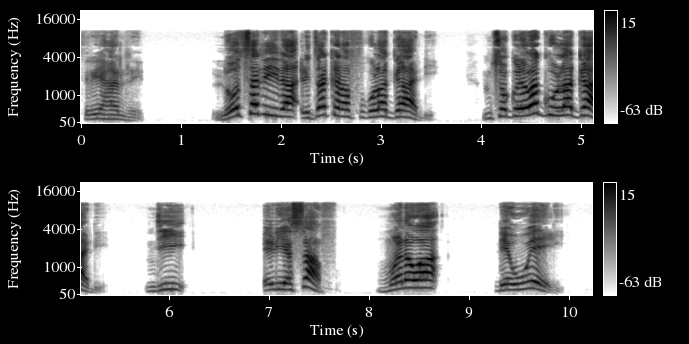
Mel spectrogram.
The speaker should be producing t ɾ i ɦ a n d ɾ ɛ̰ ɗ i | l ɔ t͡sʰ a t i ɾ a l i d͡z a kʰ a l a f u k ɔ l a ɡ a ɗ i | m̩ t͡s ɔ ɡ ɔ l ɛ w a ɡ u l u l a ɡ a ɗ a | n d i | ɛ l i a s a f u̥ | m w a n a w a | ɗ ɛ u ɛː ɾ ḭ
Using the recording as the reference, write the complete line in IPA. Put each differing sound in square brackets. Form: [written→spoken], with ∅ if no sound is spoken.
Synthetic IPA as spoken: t ɾ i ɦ a n d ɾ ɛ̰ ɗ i | l ɔ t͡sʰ a t i ɾ a l i d͡z a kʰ a l a f u k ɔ l a ɡ a ɗ i | m̩ t͡s ɔ ɡ ɔ l ɛ w a ɡ u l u l a ɡ a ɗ [a→i] | n d i | ɛ l i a s a f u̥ | m w a n a w a | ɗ ɛ u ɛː [ɾ→l] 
